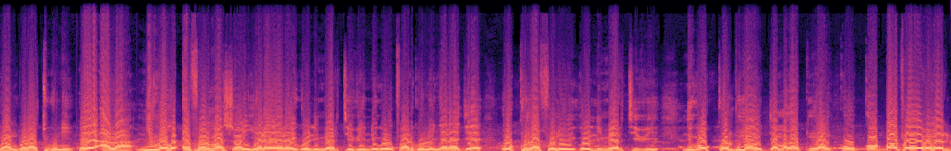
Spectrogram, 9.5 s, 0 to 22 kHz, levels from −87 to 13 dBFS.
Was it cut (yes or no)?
yes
